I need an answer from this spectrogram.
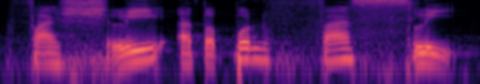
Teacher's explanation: Shad sukun banyak orang melafalkannya berubah menjadi huruf shin atau huruf sin. Dibacanya gini, fashli ataupun fasli.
